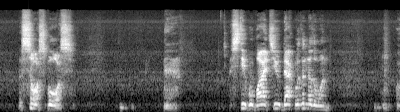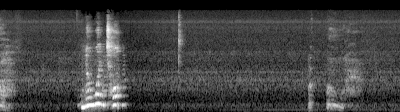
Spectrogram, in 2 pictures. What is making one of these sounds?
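A man speaks close by in bursts, with pauses between phrases.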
